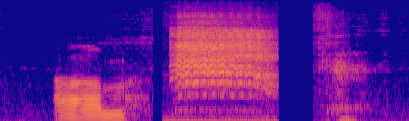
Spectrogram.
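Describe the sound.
A person mimics a goat with a few loud, wavering bleats, the middle one longest and most strained, then a shorter rougher call, with no other talk.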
